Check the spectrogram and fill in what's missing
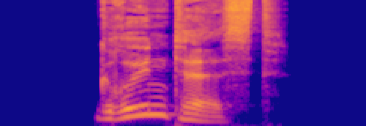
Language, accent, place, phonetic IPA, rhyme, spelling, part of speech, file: German, Germany, Berlin, [ˈɡʁyːntəst], -yːntəst, grüntest, verb, De-grüntest.ogg
- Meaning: inflection of grünen: 1. second-person singular preterite 2. second-person singular subjunctive II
